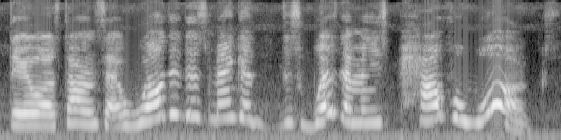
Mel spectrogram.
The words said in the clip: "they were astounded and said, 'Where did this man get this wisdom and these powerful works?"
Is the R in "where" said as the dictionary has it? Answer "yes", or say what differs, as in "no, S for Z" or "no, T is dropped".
no, L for R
